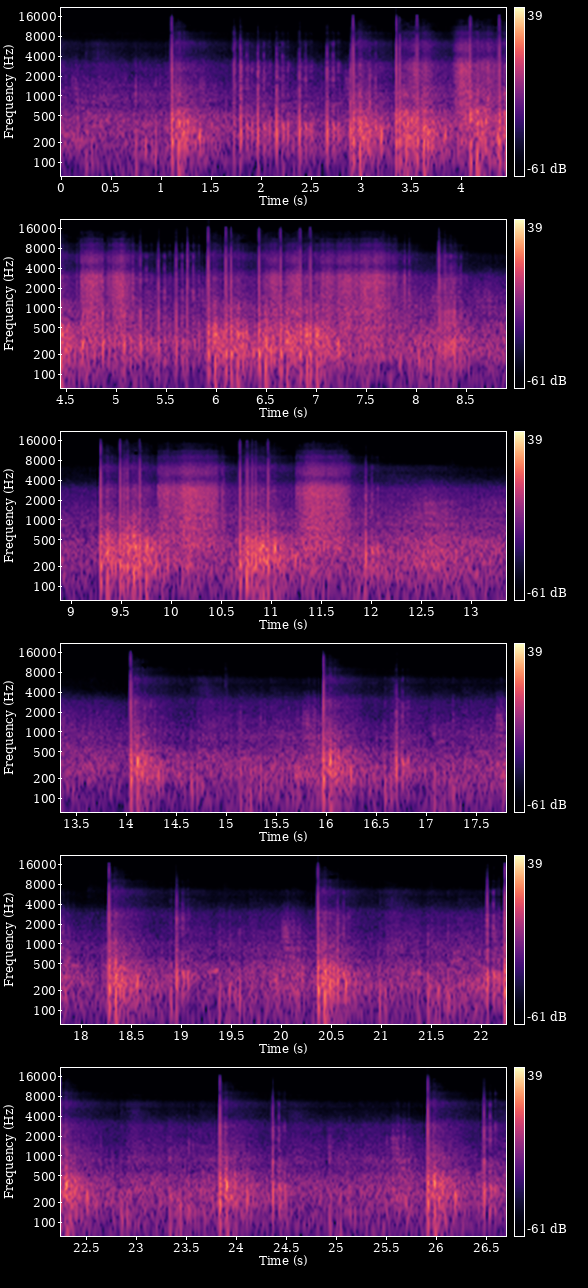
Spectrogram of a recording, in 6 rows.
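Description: A 300-shot fireworks cake firing: a rapid run of shell bursts with dense crackling for the first half, then single bursts about every two seconds.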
